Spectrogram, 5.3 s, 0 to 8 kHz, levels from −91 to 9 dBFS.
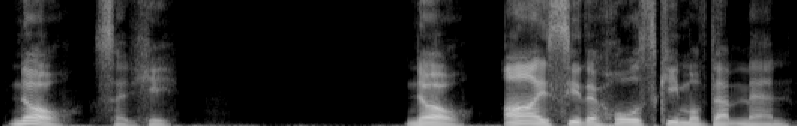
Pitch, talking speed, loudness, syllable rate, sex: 120 Hz, 135 wpm, -20 LUFS, 4.0 syllables/s, male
